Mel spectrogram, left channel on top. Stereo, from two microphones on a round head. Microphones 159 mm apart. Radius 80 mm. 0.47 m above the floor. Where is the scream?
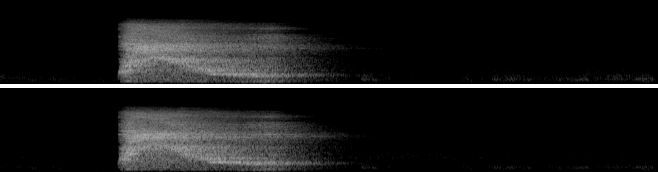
5° left (ahead or behind), 1.3 m; by 2.7 s 30° right (ahead or behind), 1.3 m.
